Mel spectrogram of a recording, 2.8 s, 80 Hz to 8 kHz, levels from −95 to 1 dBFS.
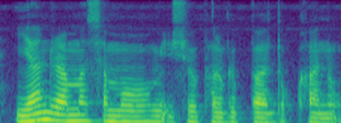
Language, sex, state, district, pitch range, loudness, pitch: Garo, male, Meghalaya, West Garo Hills, 115-140 Hz, -19 LUFS, 130 Hz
